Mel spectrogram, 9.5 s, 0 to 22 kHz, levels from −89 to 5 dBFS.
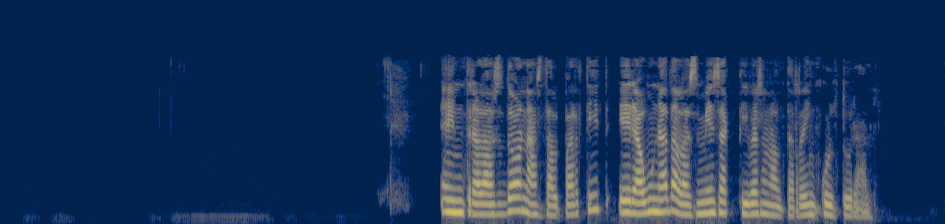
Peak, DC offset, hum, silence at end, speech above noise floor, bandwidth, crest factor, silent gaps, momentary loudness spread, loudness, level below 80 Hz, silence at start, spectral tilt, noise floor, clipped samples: -6 dBFS; under 0.1%; none; 0.75 s; 63 dB; 8.2 kHz; 20 dB; none; 10 LU; -23 LUFS; -64 dBFS; 4.4 s; -5 dB/octave; -85 dBFS; under 0.1%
